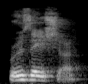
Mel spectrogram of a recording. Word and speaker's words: rosacea: Rosacea. I have rosacea.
